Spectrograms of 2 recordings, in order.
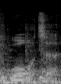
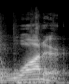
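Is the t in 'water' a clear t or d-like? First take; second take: clear t; d-like. First: The middle t is a clear t sound. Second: The middle t sounds like a soft d. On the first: This is the British way of saying it. "I say water" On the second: This is the American way of saying it. "you say water... you don't write it W-A-D-E-R because it's a T in the middle of the word that you're not pronouncing"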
